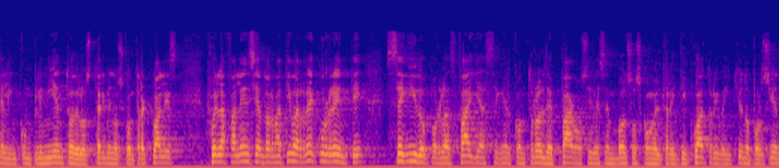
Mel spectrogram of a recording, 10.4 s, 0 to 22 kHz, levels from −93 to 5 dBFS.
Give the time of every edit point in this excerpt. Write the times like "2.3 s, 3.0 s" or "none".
none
